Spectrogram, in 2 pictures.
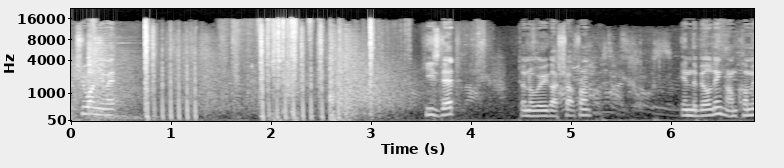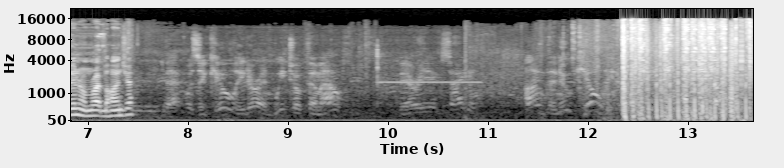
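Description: A rifle fires rapid bursts of loud shots.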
